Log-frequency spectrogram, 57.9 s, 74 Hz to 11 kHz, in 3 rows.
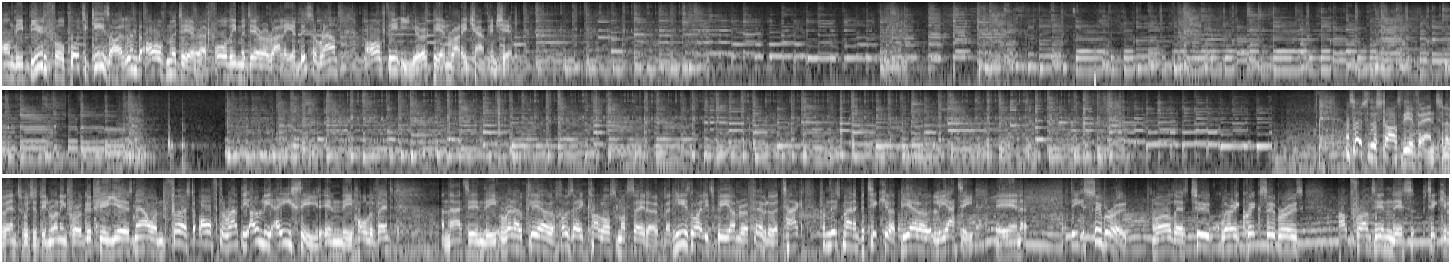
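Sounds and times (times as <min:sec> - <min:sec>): acoustic guitar music: 0:00.0 - 0:57.9.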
